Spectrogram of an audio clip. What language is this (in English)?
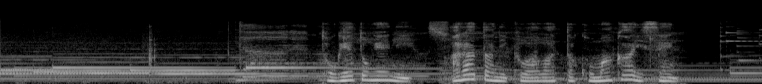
Japanese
